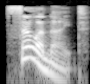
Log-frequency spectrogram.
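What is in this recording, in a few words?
"selenite", British English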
